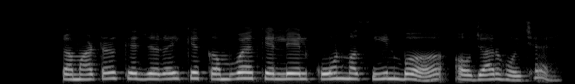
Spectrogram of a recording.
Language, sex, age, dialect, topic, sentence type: Maithili, female, 25-30, Bajjika, agriculture, question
